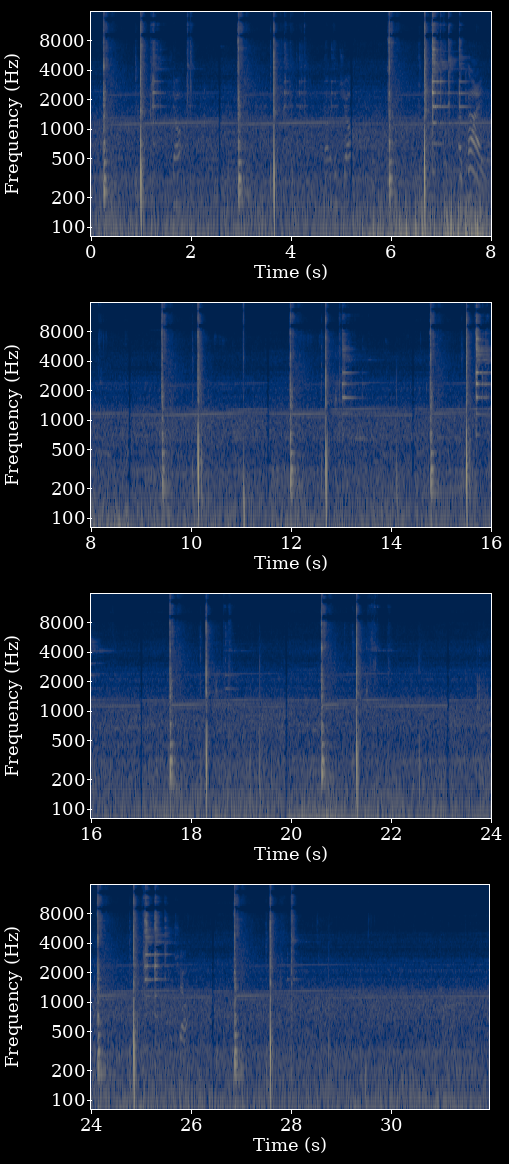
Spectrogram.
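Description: Cricket bat striking balls fed by a bowling machine. Sharp cracks come every two to four seconds, often in pairs about half a second apart, over a faint steady high whine from the machine.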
